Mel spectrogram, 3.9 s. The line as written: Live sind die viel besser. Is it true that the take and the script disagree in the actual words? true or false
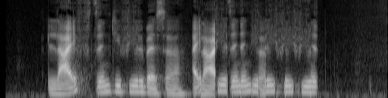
true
